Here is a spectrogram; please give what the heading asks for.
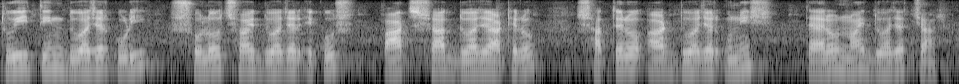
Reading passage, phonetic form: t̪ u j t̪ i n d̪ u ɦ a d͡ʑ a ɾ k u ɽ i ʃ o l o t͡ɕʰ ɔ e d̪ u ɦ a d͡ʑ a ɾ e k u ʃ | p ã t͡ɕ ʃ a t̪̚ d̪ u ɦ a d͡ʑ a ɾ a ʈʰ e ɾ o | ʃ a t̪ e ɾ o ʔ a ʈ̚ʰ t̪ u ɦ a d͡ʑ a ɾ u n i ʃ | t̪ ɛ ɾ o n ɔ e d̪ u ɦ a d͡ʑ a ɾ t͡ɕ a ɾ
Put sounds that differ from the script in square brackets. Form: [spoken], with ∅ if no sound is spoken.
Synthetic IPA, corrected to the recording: [d̪] u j t̪ i n d̪ u ɦ a d͡ʑ a ɾ k u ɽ i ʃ o l o t͡ɕʰ ɔ e d̪ u ɦ a d͡ʑ a ɾ e k u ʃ | p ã t͡ɕ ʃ a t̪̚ d̪ u ɦ a d͡ʑ a ɾ a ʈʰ e ɾ o | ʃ a t̪ e ɾ o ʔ a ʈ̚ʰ [d̪] u ɦ a d͡ʑ a ɾ u n i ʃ | t̪ ɛ ɾ o n ɔ e d̪ u ɦ a d͡ʑ a ɾ t͡ɕ a ɾ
